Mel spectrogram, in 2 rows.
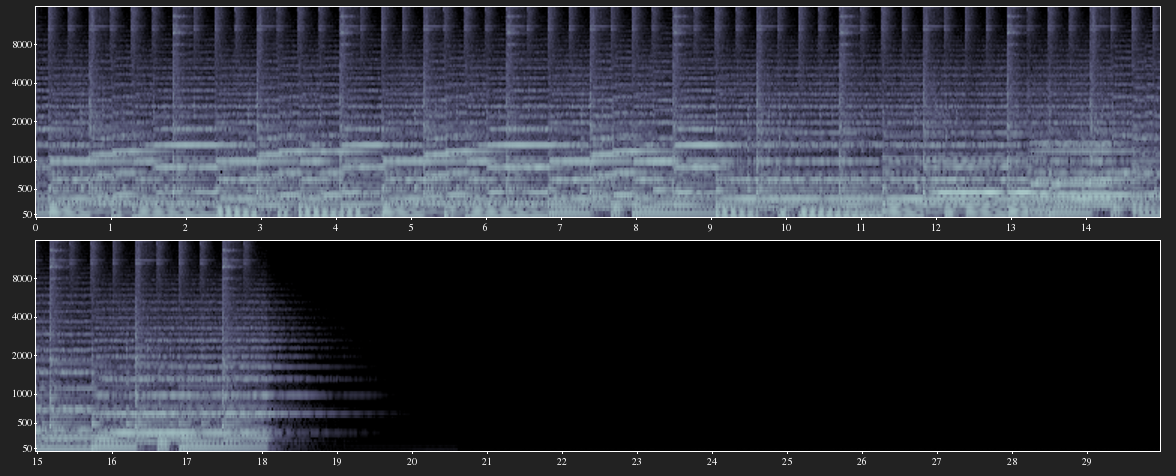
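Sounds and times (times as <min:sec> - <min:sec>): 
English horn riff in a pop ballad: 0:00.2 - 0:19.2.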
